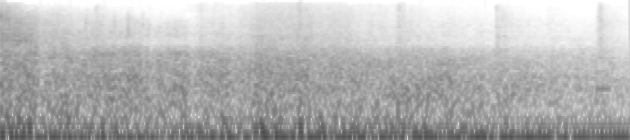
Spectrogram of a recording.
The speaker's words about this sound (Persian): جی رابرت اوپنهایمر ملقب به پدر بمب اتم در لحظه انفجار اولین بمب در نیو مکزیکوی آمریکا شعری از بهاگواد گیتا حماسه معروف هندیان را نقل می کند.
